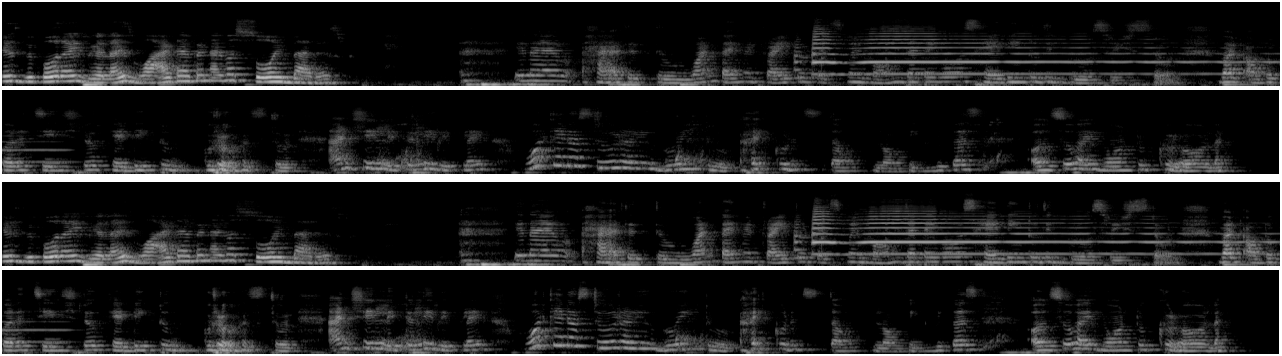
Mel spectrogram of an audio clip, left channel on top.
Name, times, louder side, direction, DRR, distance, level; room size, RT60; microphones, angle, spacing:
voice 1, 0.0-3.4, left 2 dB, 55° left, 4 dB, 1.1 m, -26 dB
sound 1, 3.6-3.7 4.4-5.6 6.3-7.1 7.6-7.7 7.9-13.5 14.3-14.4 14.5-15.5 16.5-17.5, right 2 dB, 15° right, 0.7 m, -35 dB
voice 2, 4.6-25.0, right 1 dB, 55° right, 5 dB, 3.9 m, -36 dB
sound 2, 16.5-17.2 19.4-20.0 22.2-22.8, left 1 dB, 35° left, 5.6 m, -48 dB
14.5 x 8.6 x 5.2 m, 0.42 s
head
